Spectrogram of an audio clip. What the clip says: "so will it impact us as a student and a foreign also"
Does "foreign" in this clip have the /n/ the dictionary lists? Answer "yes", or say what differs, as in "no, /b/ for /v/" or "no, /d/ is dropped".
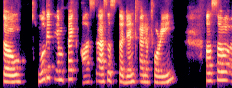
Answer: no, /n/ is dropped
